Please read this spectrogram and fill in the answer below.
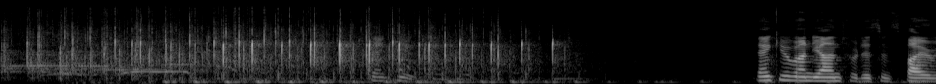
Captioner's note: cheers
